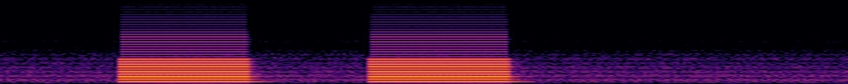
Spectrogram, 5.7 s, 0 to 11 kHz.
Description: Ship horn signal, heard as a ship's horn, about 320 Hz. 2 short. At sea: I am altering course to port.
